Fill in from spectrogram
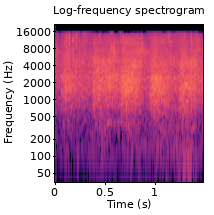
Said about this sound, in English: And I think it has been a wonderful series, has it not? Cue applause.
